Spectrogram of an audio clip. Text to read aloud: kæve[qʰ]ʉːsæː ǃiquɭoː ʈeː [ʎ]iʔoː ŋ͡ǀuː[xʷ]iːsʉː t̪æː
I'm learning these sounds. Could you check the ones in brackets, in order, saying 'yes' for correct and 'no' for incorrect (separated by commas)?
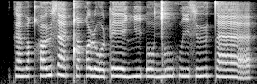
yes, yes, yes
